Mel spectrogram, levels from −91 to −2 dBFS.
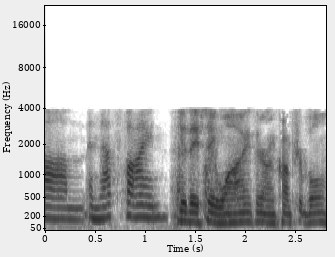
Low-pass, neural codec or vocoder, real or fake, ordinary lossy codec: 7.2 kHz; vocoder, 22.05 kHz, 80 mel bands, WaveNeXt; fake; AAC, 16 kbps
